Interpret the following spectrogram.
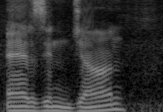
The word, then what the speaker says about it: Erzincan: this is beautiful city Erzincan I pronounce it before wrong c sounds j instead k we will go firstly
